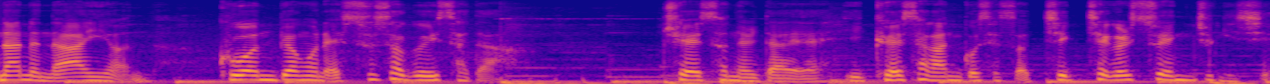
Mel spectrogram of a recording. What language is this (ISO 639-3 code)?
kor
